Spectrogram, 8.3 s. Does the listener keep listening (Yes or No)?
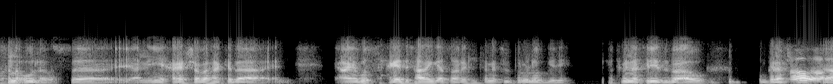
No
